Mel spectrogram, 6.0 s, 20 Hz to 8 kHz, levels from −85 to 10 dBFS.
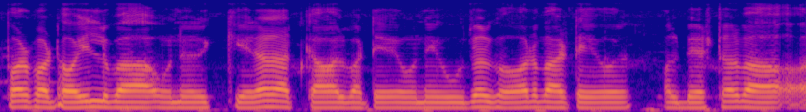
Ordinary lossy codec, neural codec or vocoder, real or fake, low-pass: none; none; real; 7.2 kHz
